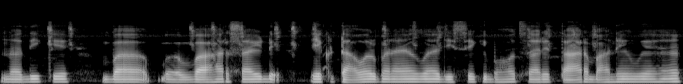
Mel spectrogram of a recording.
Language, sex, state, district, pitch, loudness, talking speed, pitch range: Hindi, male, Jharkhand, Garhwa, 120 Hz, -21 LUFS, 150 wpm, 115-125 Hz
